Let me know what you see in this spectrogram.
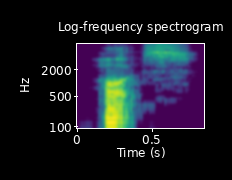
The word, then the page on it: hots: Australian English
